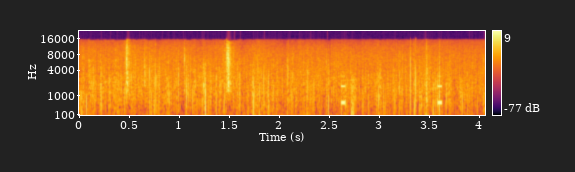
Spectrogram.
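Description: Rain sound effect opening the track: steady patter with scattered sharp drops. Short soft tones sound about once a second in the second half.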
